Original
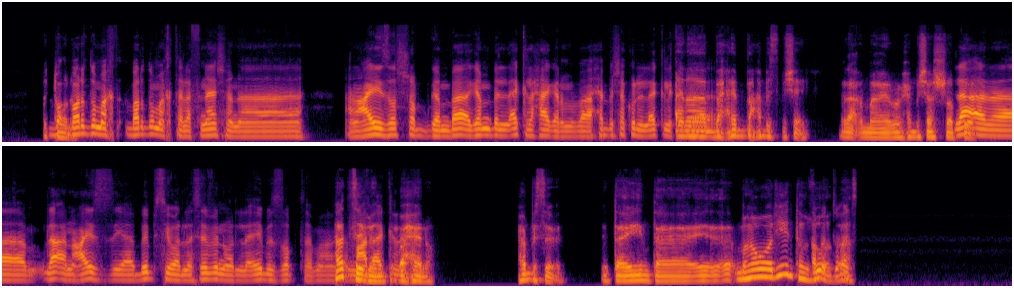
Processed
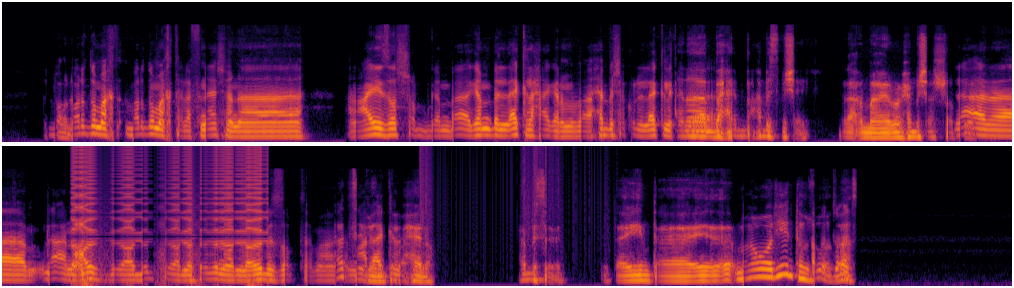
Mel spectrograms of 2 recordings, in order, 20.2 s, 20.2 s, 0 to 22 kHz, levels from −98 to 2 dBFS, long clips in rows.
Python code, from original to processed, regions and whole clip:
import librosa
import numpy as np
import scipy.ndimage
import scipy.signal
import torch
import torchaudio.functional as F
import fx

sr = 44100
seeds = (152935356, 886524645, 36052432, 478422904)

y = fx.chain(x, sr, fx.sample_hold(seeds[0], rate_hz=1700.0, jitter_pct=0),
    fx.band_squash(depth_pct=70), at=(10.79, 12.76))
y = fx.dmg_crackle(y, sr, seeds[1], per_s=120.0, level_db=-51.0, at=(14.27, 16.24), fade=0.02)
y = fx.quant_float(y, sr, bits=2, at=(14.27, 16.24), fade=0.02)
y = fx.high_shelf(y, sr, hz=4700.0, db=5.5)
y = fx.rider(y, sr, range_db=3, speed_s=0.5)
y = fx.auto_swell(y, sr, attack_ms=244.0)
